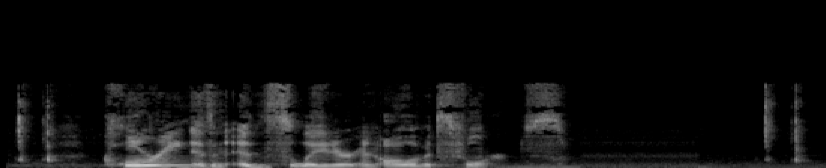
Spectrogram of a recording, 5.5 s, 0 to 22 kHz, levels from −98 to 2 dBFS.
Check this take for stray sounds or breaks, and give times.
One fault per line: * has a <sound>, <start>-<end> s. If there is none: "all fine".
all fine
